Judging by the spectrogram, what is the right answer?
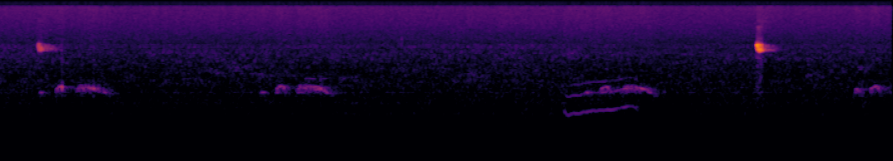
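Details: An animal snoring: soft, whistly, buzzing snores with each breath, recurring roughly every three to four seconds, with faint clicks and room hiss.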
